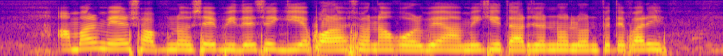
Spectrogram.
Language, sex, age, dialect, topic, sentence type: Bengali, female, <18, Standard Colloquial, banking, question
